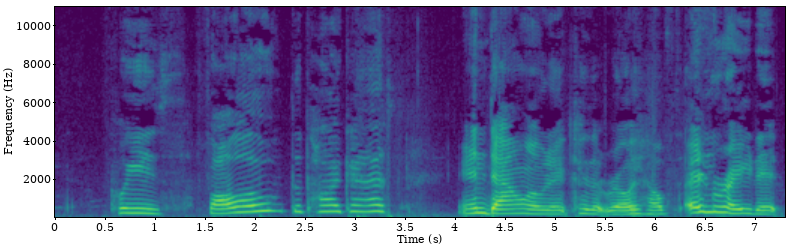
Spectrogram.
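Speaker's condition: Cerebral palsy; anxiety since 7th grade worsened it

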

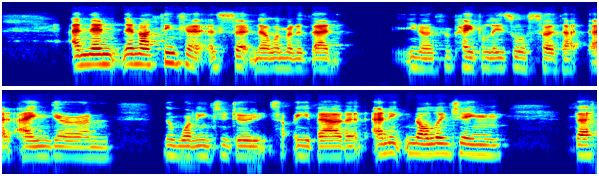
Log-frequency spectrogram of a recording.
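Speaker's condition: Cleft palate; lots of childhood speech therapy

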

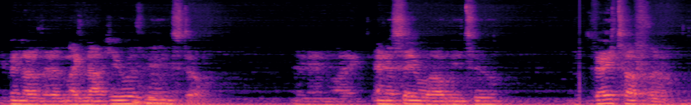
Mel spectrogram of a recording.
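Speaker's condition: No condition

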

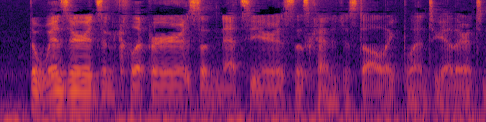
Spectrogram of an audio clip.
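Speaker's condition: No condition

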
